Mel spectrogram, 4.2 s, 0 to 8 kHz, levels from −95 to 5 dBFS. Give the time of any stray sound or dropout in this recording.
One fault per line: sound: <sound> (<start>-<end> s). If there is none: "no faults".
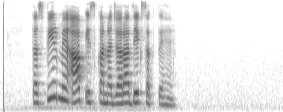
no faults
